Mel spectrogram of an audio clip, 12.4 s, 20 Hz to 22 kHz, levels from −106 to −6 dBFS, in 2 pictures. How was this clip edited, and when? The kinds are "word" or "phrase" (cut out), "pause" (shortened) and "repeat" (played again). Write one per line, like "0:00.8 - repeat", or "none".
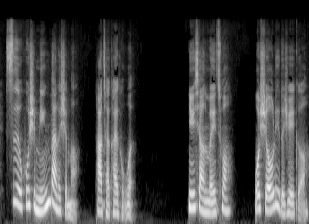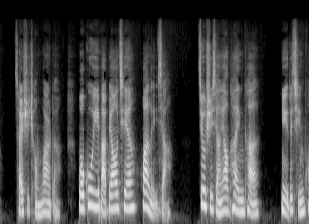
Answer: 0:07.5 - pause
